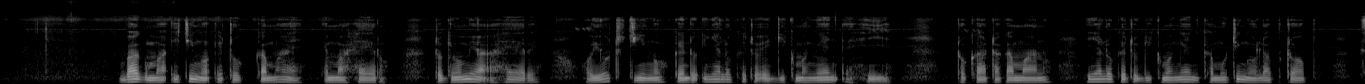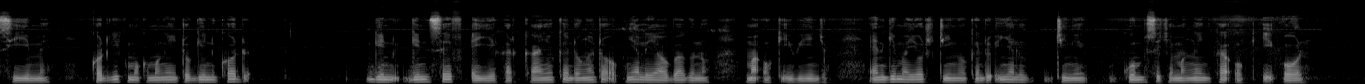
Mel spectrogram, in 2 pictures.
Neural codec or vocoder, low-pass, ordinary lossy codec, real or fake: none; none; none; real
